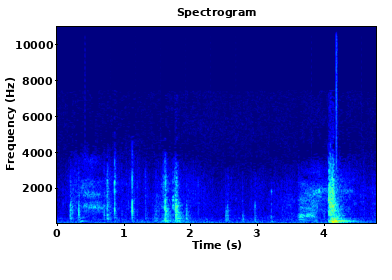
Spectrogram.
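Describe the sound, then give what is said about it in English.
Car door sounds: a handle click and a series of rattling, shuffling clunks as the door opens and someone climbs in, ending in one solid, heavy slam. “Get in the car.”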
